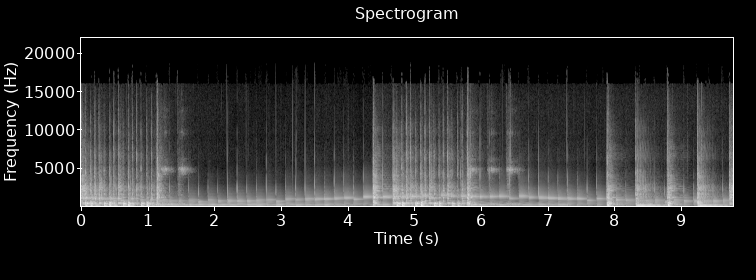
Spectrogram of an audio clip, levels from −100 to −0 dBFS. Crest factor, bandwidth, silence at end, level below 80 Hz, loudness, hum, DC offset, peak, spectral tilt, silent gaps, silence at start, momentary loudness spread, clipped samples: 18 dB; 16.5 kHz; 0 s; -54 dBFS; -24 LUFS; none; under 0.1%; -4 dBFS; -5.5 dB/octave; none; 0 s; 13 LU; under 0.1%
